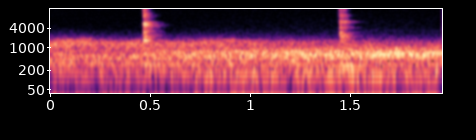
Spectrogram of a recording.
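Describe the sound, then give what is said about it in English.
A pocket watch ticks faintly, two soft clicks about a second apart, over a steady low hiss with no voices. “Where is my pocket watch?”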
